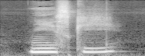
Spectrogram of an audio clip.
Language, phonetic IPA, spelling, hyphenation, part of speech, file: Czech, [ˈɲiːskiː], nízký, níz‧ký, adjective, Cs-nízký.ogg
- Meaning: 1. low 2. reduced, decreased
